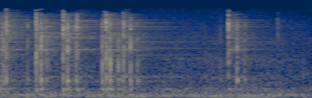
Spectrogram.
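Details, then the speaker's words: Six-cylinder Gatling Blaster Stirling engine after broken glass liner replacement, turned by hand with all tubes connected: light crisp metallic clicks in small clusters as all six displacers move freely; normal displacer movement. "now these are all connected and I can hear all six of them ringing"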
